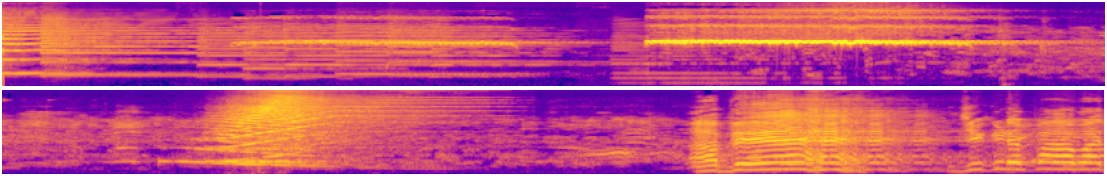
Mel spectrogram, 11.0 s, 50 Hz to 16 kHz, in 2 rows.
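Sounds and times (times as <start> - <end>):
whistle blasts: 1.2 - 5.4.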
